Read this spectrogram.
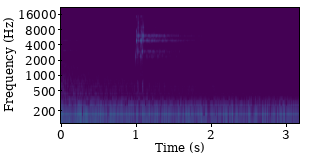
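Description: A short bright chime rings as a menu selection changes.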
